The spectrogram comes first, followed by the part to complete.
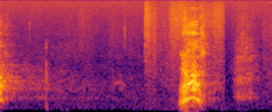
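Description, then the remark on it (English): A dog lets out one loud, sharp bark, surrounded by a few softer, shorter yips and whines in a brief, otherwise quiet moment with no one talking. “I've never heard a dog try to play devil's advocate before.”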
